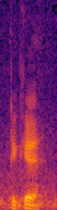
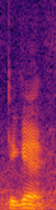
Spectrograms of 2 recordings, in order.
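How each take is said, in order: The two takes are said the same way.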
